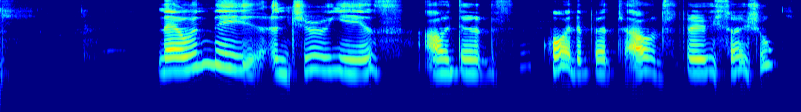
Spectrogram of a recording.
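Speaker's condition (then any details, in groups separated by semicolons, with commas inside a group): Cerebral palsy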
